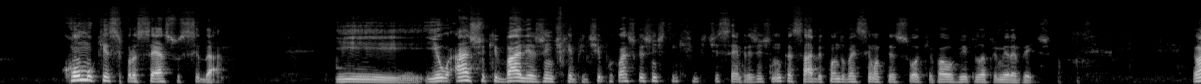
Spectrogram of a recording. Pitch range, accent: 120-160 Hz, Brazilian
